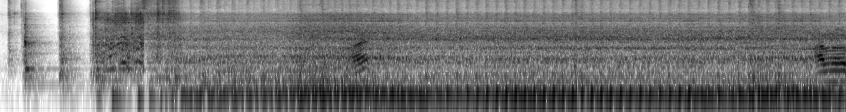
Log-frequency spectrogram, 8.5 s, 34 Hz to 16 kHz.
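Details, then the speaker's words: Old engine bought for $125, with an aluminum block or head: it cranks, catches and settles into a choppy idle with a light rapid tick. The tick is an exhaust leak from a blown head gasket, so it won't be run much. "you can hear that ticking or not, but that's the exhaust. That's that head gasket."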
